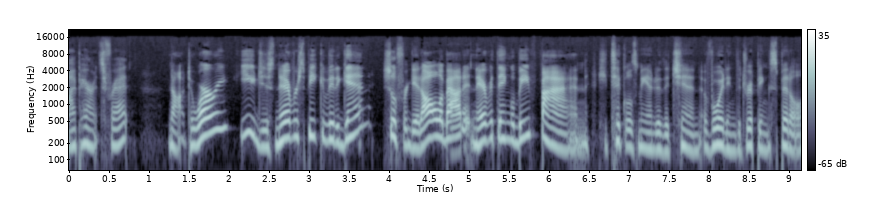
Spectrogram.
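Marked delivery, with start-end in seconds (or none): 1.2-6.5 put-on southern cartoon rooster voice, higher. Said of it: "who weirdly sounds like Foghorn Leghorn".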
